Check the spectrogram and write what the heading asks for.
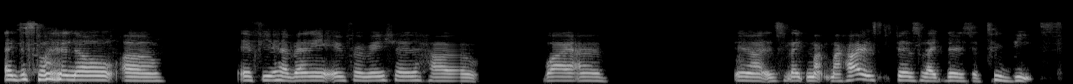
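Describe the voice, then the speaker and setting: A woman's voice: on the low side, steady tone, takes it slowly, dark tone, no echo. Hesitant woman on muffled audio. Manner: hesitant, nervous laughs, many restarts. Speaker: group participant. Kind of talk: asking a question.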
